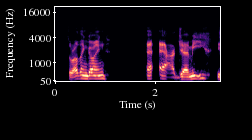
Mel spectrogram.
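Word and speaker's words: أأعجمي: But for the next one, I don't pronounce it from that place. It's further up in the throat. A'jami. So it doesn't have a hamza quality.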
